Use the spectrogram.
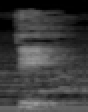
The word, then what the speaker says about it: de: to say i am from is joe soy dey not d but the e in spanish is pronounced as d in english okay so to say i am from is joe soy dey repeat it after me joe soy day so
